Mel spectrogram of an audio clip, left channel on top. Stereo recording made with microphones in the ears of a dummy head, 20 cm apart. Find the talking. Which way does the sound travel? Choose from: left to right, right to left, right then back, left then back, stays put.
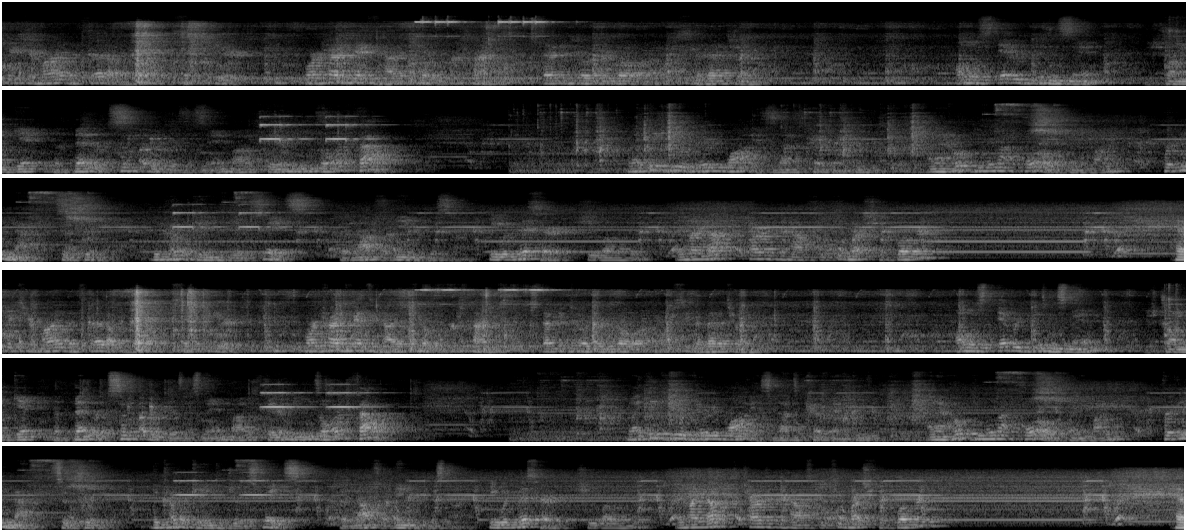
stays put.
